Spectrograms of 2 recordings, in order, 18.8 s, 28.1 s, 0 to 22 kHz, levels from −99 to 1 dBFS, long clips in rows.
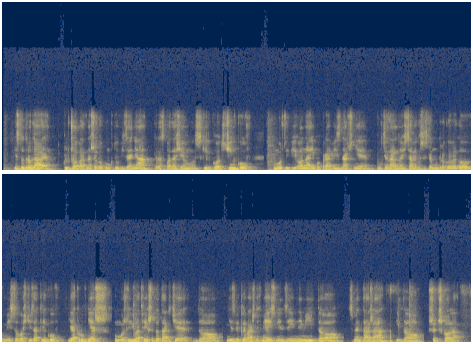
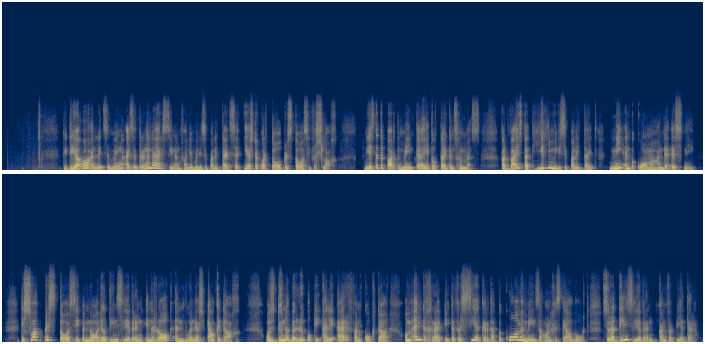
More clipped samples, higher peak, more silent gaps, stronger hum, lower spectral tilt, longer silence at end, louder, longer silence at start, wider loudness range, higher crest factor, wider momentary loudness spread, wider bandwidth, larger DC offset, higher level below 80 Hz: neither; first, 0 dBFS vs -6 dBFS; neither; neither; about the same, -5.5 dB/octave vs -6.5 dB/octave; about the same, 0.15 s vs 0.2 s; first, -16 LUFS vs -27 LUFS; second, 0.05 s vs 1.25 s; about the same, 2 LU vs 3 LU; about the same, 16 dB vs 20 dB; second, 6 LU vs 11 LU; second, 8.2 kHz vs 9.4 kHz; neither; first, -52 dBFS vs -66 dBFS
